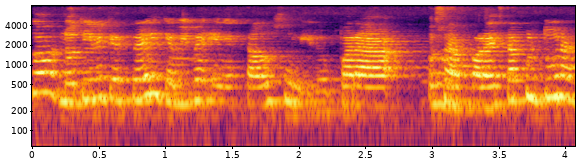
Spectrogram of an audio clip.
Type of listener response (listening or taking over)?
listening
